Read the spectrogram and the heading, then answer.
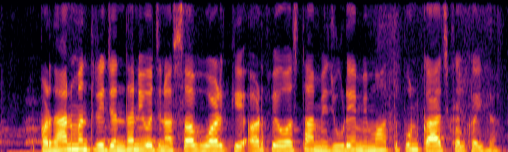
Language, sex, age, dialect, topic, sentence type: Magahi, female, 31-35, Western, banking, statement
